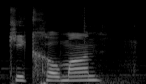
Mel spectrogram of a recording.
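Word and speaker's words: Kikkoman: like like this word kikoman or something like that this isn't pronounced Co it's it's stops a little bit it's like K Comm they do this like weird little stop so they recognize it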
